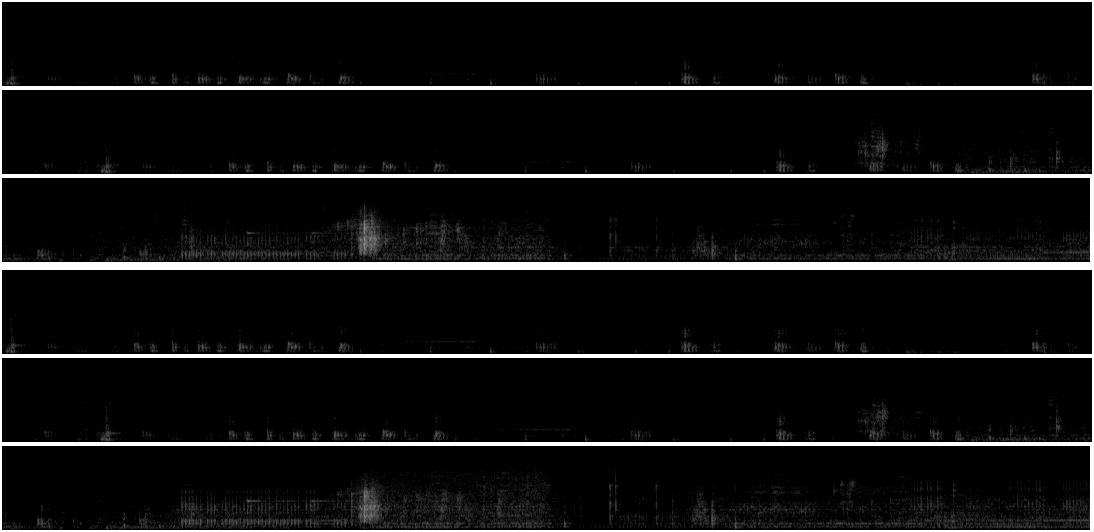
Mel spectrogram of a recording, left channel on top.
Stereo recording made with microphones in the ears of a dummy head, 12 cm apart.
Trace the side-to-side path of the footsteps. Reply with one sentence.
In this clip you hear the footsteps move from left to right and back again.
